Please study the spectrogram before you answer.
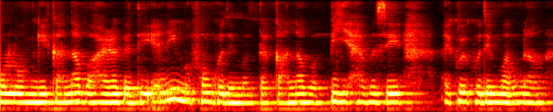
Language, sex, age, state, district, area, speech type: Manipuri, female, 18-30, Manipur, Bishnupur, rural, spontaneous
